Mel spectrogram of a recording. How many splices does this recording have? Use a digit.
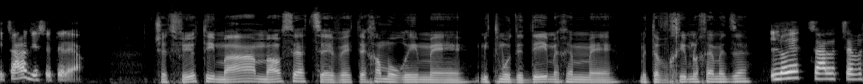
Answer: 1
